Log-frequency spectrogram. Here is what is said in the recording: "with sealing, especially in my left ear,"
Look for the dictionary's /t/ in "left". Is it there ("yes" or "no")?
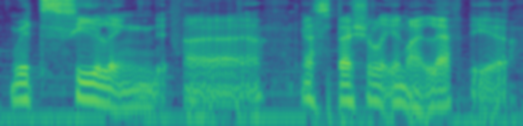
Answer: yes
